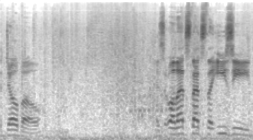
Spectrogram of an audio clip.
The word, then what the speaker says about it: adobo: as he is uh unseeable I didn't know Adobe had chili as yeah that I was actually that's my dad corrected me and he was saying it's adobo well that's that's the easy easy English way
